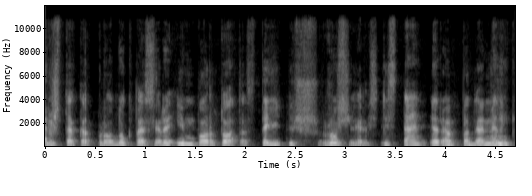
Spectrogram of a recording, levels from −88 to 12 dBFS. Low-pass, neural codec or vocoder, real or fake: 10.8 kHz; codec, 24 kHz, 3 kbps, HILCodec; fake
